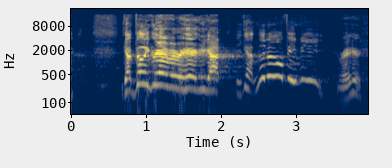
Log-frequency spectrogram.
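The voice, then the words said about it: Weird put-on voice. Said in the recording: “That was a weird voice.”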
